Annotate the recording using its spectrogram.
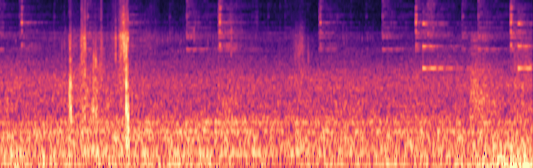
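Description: Steady low outdoor rumble, with a couple of sharp clicks about one and two seconds in.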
